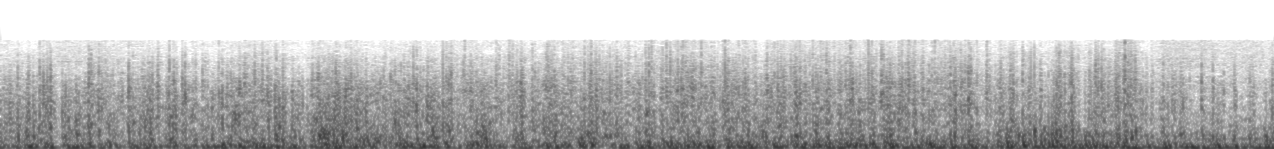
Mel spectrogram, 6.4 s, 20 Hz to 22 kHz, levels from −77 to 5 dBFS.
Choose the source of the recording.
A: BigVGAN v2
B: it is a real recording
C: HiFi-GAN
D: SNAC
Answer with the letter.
B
